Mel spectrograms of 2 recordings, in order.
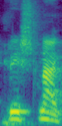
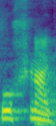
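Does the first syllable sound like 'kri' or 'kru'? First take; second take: kri; kru. First: The first syllable is pronounced like 'kri'. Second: The first syllable is pronounced like 'kru'. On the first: This is how people in some other regions say it. "એ અમુક જગ્યાએ એને કૃષ્ણા કહે... એક જાતની ક્રી એ ટાઈપનું નીકળે" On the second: This is how people in this region say it. "આપણે એને કૃષ્ણા કહીએ છીએ... આપણે રૂ બોલીએ છીએ"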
